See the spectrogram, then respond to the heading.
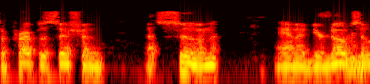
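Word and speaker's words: syn: It sounds a little more like S-O-O-N, soon. It would be a long U, kind of a soon sound. I guess it probably should put it soon, make it sound it out, but make a long U of it anyway. But it's soon.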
